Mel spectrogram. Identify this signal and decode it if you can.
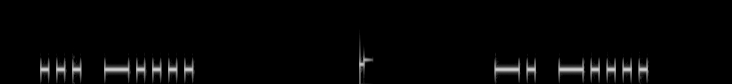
Morse code, heard as a keyed tone, about 15 wpm, 700 Hz. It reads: S 6 N 6
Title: Single-Letter Single-Number 15wpm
